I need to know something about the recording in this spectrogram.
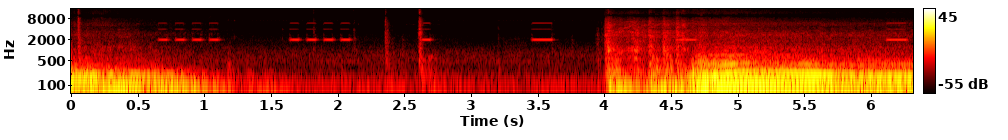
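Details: Nissan 350Z, raised in the air, test start after repairing a no-crank, no-start fault (cheap AutoZone starter previously fitted). Door chime and faint clicks, then a quick crank and clean catch into a steady idle; starting properly now.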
